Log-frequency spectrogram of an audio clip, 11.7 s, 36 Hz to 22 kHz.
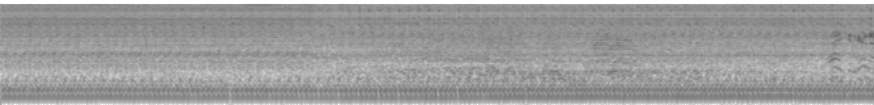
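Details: Air-cooled VW engine in a VW Thing during a tune-up, idle set to about 850–900 rpm: steady, even low rumble with no misses or knocks. The idle holds smooth and settled.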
